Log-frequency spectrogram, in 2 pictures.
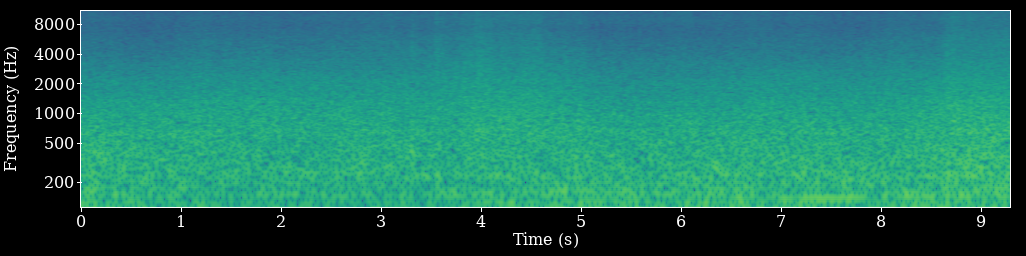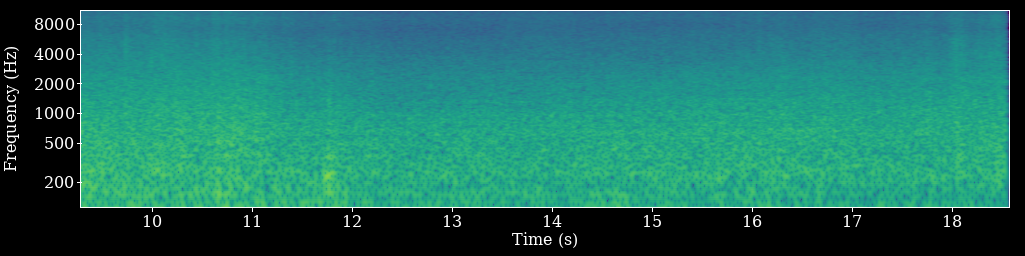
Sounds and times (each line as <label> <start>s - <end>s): waves breaking on beach 0.0s - 18.5s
